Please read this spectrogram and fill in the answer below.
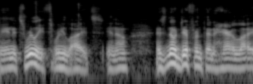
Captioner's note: none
